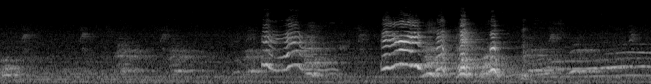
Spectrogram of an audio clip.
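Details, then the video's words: Pair of Shiba Inu puppies playing over a bone, letting out strange fox-like screams: quiet whines at first, then a loud burst of warbling, wavering squeals and yelps near the middle, tapering into thin whines. "Shiba Inu puppies act like foxes with strange scream sounds"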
